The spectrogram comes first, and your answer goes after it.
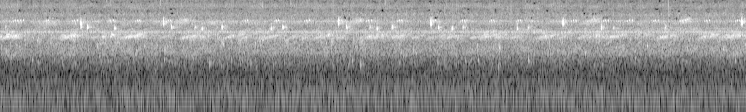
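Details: Lakeside frog chorus, many callers overlapping in a continuous high trill, punctuated by short sharp clicking croaks repeated irregularly every second or so throughout.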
